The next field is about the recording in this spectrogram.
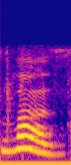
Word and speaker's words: Luz: Madeleine from Leicester was aged 3 when she vanished from a holiday apartment in Praia da Luz, in May of 2007. I don't know if I'm pronouncing that right or not. – It's Luz. – Yeah, it's more like a Praia Luz.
